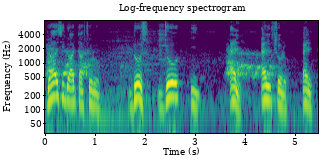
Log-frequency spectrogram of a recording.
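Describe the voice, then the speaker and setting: A man speaking halting, repetitive second-language Spanish, insisting and defending himself in a self-recorded plea, outdoors in a field. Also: a little high, expressive, dark tone. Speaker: migrant speaking to camera. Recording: muffled with clear background noise and barking dog.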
